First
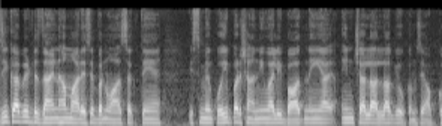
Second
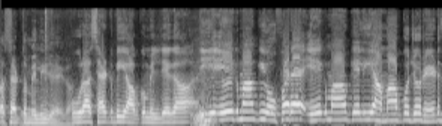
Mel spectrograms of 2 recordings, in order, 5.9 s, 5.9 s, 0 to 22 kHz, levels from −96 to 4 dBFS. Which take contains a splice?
second; 1 cut; at 2.6 s

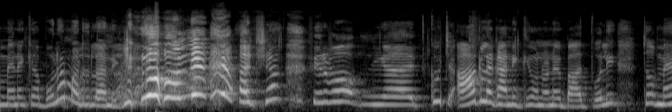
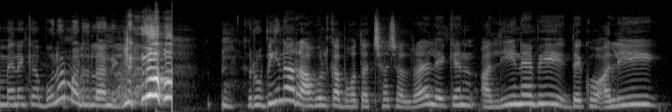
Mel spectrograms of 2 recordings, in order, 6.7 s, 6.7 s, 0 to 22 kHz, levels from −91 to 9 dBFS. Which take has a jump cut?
second; 1 cut; at 1.7 s

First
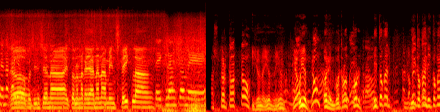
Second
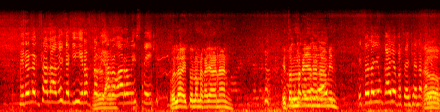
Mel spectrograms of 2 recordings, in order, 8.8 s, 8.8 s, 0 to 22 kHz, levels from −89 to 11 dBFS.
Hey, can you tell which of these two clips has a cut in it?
first; 1 cut; at 4.2 s

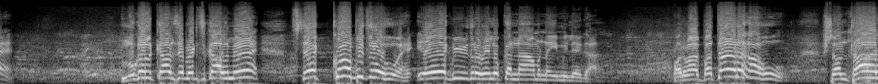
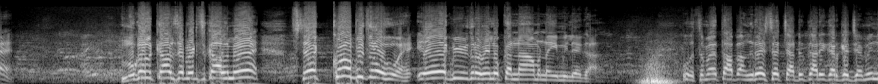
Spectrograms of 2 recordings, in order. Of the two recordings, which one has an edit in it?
second; 1 cut; at 6.5 s

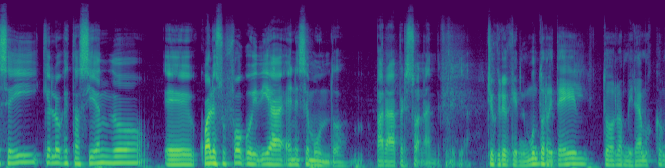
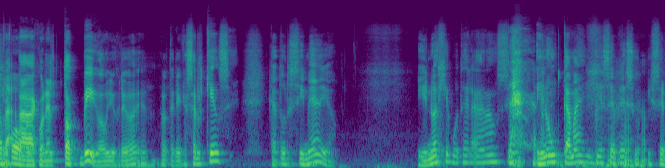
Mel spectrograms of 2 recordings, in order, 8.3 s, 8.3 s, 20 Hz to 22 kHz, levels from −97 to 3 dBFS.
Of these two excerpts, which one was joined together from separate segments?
first; 2 cuts; at 6.0 s, 7.4 s

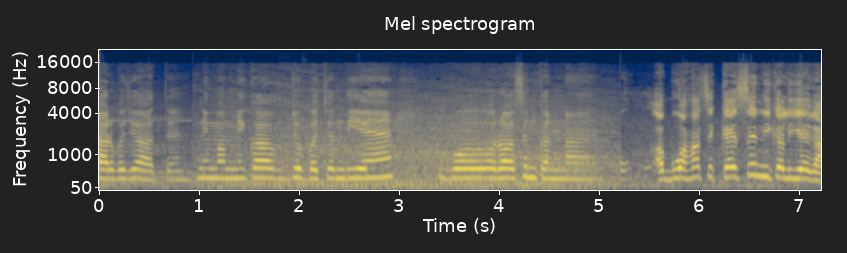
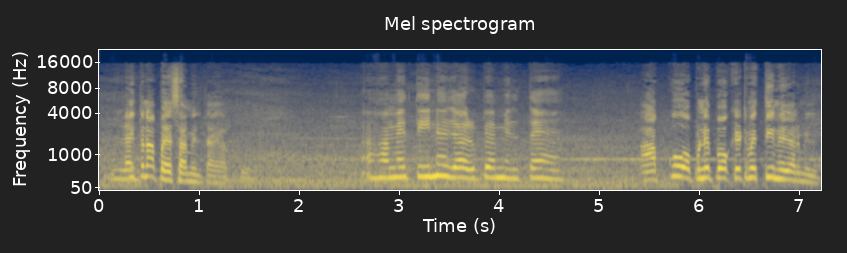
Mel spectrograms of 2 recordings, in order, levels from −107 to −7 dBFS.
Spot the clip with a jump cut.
first; 2 cuts; at 1.0 s, 5.4 s

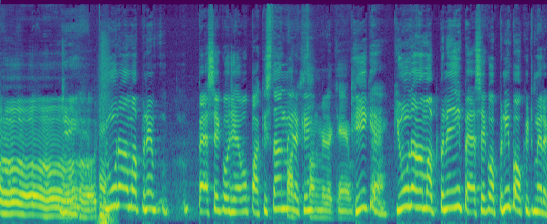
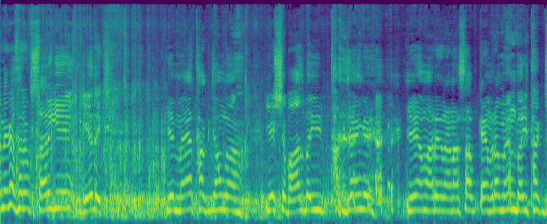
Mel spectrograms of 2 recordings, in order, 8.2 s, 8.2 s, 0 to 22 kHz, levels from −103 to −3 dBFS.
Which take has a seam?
first; 1 cut; at 1.5 s

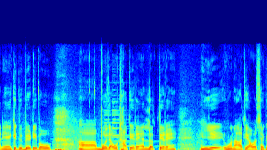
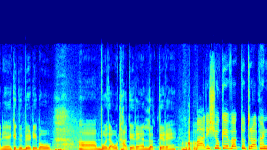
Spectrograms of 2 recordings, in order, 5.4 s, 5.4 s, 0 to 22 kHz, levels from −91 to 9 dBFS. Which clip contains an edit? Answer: second; 1 cut; at 3.6 s

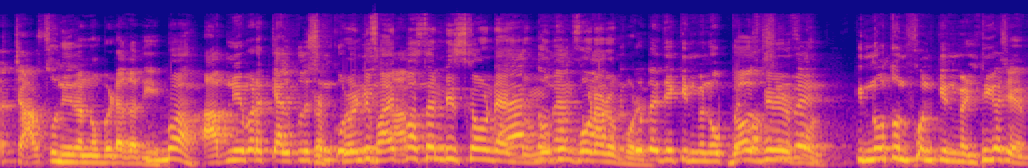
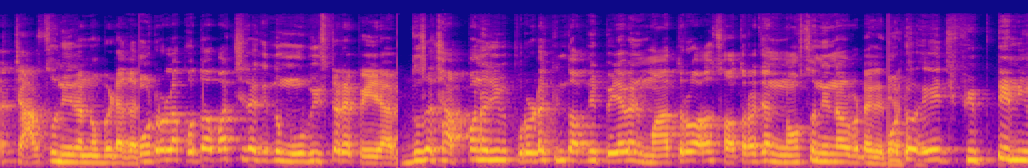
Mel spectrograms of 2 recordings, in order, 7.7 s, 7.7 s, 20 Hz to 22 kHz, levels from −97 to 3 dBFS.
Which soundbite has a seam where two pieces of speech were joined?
second; 3 cuts; at 1.0 s, 3.0 s, 6.6 s

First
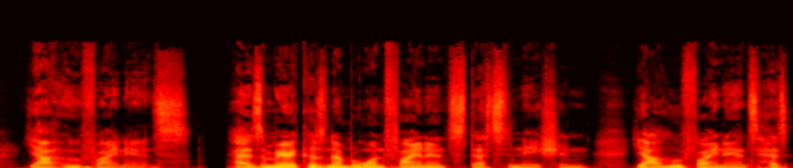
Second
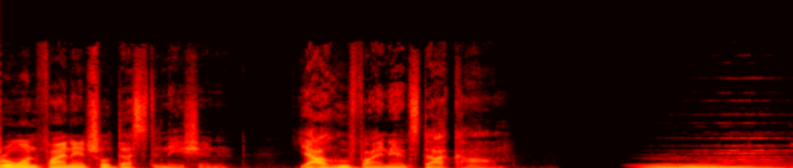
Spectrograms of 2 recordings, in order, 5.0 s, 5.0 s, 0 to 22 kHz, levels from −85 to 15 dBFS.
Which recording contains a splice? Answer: second; 1 cut; at 3.7 s

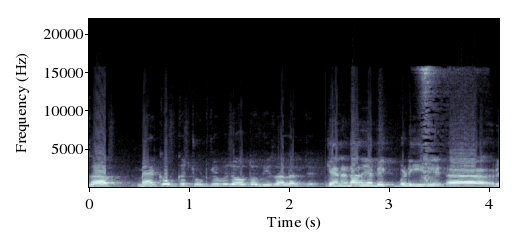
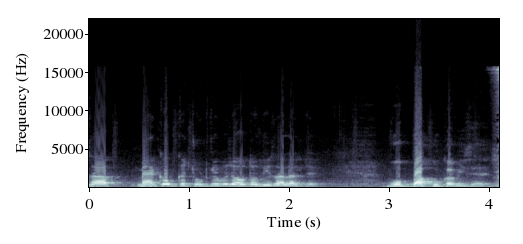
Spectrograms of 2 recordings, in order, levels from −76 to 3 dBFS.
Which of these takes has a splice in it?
first; 1 cut; at 2.3 s

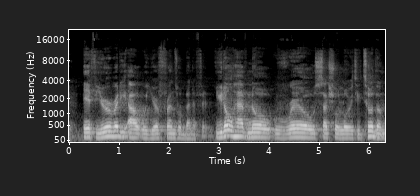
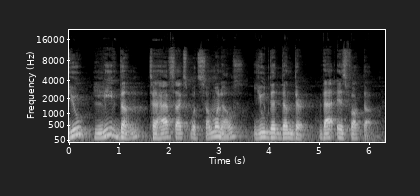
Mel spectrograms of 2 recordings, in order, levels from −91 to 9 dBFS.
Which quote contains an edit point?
first; 1 cut; at 2.8 s

